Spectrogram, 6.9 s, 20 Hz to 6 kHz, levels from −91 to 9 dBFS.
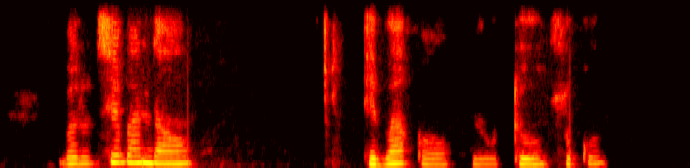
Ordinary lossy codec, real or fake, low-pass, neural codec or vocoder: Opus, 24 kbps; fake; 5.4 kHz; vocoder, 44.1 kHz, 80 mel bands, Vocos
